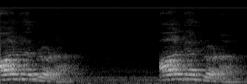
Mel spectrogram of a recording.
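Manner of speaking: entrepreneur as on-tro-pro-na; correct pronunciation. Shown as a demonstration. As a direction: say entrepreneur with an ON start. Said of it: "কি হবে?".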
